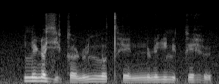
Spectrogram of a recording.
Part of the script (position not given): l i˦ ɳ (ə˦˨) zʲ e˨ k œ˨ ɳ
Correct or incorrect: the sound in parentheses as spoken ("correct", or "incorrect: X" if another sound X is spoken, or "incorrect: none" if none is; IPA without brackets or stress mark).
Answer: correct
